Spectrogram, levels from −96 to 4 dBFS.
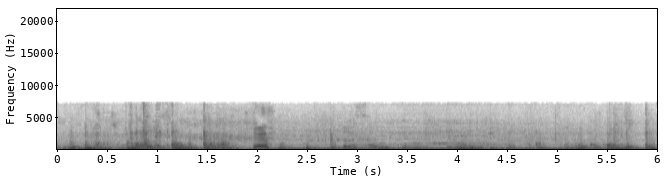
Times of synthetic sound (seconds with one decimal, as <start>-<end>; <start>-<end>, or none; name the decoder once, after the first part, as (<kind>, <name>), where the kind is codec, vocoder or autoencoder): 3.2-4.4 (codec, SNAC)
